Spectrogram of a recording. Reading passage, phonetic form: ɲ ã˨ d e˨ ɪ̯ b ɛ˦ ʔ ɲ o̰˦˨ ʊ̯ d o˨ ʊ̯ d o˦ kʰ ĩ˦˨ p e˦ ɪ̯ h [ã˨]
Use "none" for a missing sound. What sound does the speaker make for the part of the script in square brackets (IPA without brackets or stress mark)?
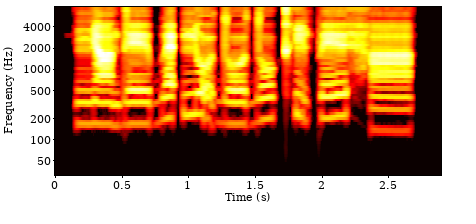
ã˨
